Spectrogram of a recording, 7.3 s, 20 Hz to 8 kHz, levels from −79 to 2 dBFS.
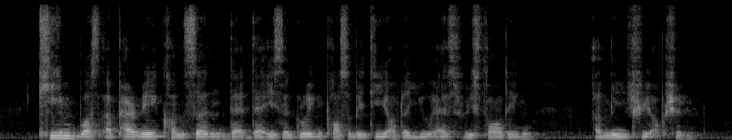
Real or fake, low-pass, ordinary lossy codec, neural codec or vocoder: fake; none; none; codec, 16 kHz, 8 kbps, FreqCodec, smaller model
